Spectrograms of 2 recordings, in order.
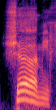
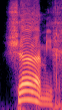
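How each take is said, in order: Both takes have the same delivery.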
